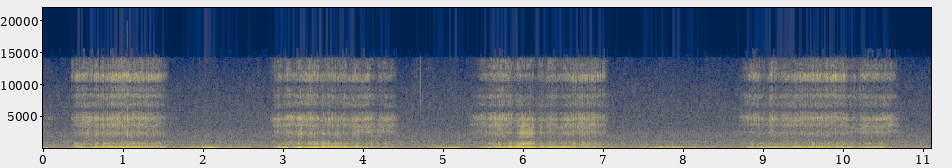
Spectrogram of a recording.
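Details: Boy snoring loudly in sleep after a tiring day of hard work; he says he snores louder when tired. Loud rattling snores on each in-breath, about 23 breaths a minute, like sawing wood.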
